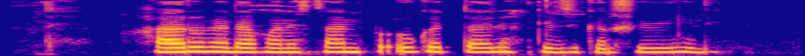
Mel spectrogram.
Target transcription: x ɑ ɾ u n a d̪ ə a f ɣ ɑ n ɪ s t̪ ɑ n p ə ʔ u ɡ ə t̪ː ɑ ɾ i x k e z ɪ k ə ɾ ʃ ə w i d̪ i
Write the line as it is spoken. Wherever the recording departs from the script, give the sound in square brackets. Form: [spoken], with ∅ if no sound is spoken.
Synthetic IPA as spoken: x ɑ ɾ u n a d̪ ə a f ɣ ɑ n ɪ s t̪ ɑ n p ə ʔ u ɡ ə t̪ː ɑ ɾ i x k e z ɪ k ə ɾ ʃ ə w i d̪ i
